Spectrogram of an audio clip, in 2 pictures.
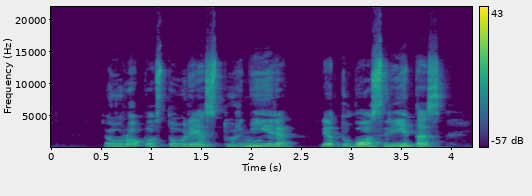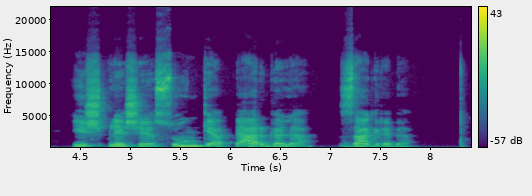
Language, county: Lithuanian, Utena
